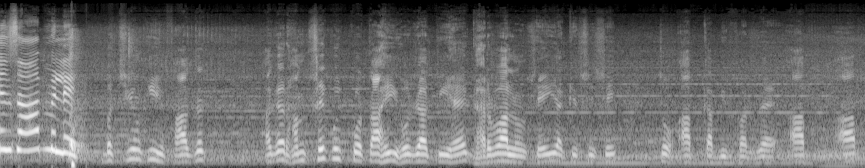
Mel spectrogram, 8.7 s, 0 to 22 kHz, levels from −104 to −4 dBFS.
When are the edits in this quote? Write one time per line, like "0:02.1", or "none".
0:00.9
